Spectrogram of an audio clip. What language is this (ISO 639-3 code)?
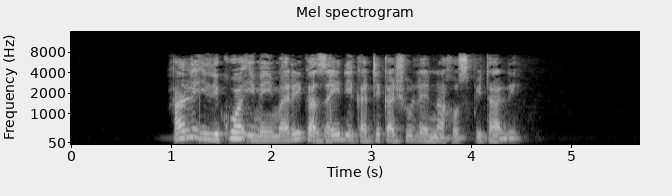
swa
